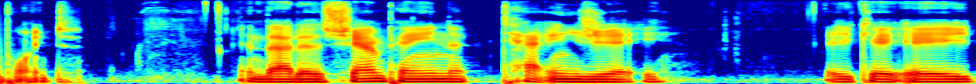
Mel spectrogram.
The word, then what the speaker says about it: Taittinger: Well, technically that is the right way to say it in English, but the French say Taittinger.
